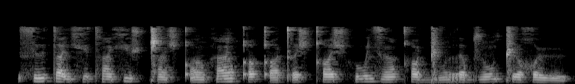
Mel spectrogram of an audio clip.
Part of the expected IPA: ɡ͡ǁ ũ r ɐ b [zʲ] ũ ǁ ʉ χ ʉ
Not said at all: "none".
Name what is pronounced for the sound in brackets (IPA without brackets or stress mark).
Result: z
